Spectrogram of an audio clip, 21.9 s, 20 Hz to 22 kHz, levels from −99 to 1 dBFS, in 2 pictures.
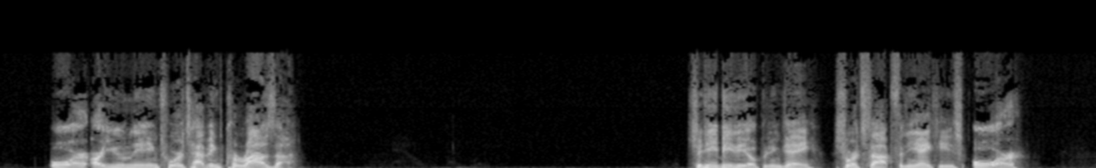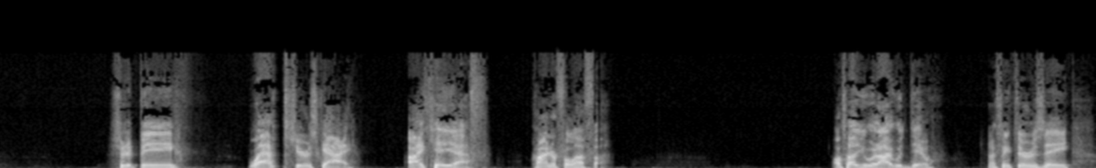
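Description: At 13.69 to 13.82 s, a call audio freeze: a 0.1 s fading fill, ending in 20 ms of silence, delays the speech, likely from late packets; the spectrogram shows a smeared, decaying band. From 14.41 to 15.99 s, a call bitrate drop from 32 to 18 kbps, lowest for 1.49 s, sounds rougher and muffled, with high frequencies visibly thinned on the spectrogram. From 15.91 to 17.87 s, a jitter buffer speed-up trims pitch periods, about a tenth of a second in all, so speech runs 6% faster at the same pitch. The waveform looks slightly compressed in time.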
